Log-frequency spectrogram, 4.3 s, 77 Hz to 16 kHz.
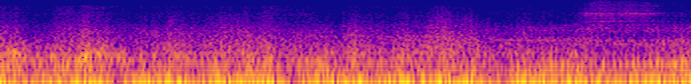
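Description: A steady rush of wind over the microphone at road speed, with the low drone of a Yamaha XT1200Z Super Ténéré's parallel-twin engine running beneath it while the bike cruises.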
